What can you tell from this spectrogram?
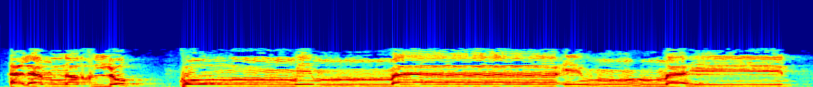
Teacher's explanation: بس الادغام لنا فيه هنا وجهين، اما ان ادغم ادغام كامل وهو ان بعد اللام انطق كاف مشددة هكذا ألم نخلقكم من ماء مهين.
